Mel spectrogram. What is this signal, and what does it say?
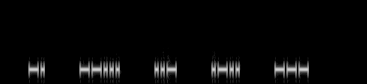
Morse code, heard as a keyed tone, about 40 wpm, spaced as for 19 wpm, 700 Hz. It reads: N7ULO
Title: USA Call Signs - 5 Characters - 4x Character Spacing - 40wpm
